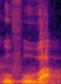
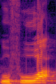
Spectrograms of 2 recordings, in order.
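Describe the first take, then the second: First: The middle consonant is a lip-teeth 'v' sound. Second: The middle consonant is a rounded 'w' sound. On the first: The speaker calls it wrong. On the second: The speaker calls it right.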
